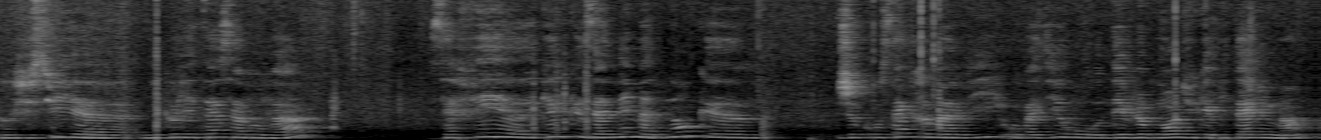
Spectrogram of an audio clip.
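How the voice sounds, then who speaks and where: A woman with a Bulgarian accent speaks at a fairly slow pace, her pitch high and her intonation fairly even, leaving long, frequent pauses. Audible room echo and noticeable background noise fill the recording. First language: Bulgarian (speaking French). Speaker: personal development speaker. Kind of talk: talk to a live audience. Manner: hesitant, many filler sounds.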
